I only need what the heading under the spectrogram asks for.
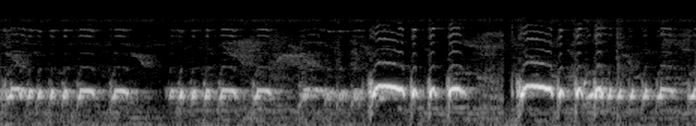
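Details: Local zebra dove lure song to set other zebra doves singing: several overlapping phrases of fast, staccato cooing notes, louder runs with a slightly higher first note alternating with softer ones.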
